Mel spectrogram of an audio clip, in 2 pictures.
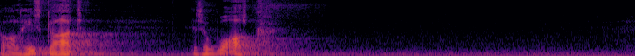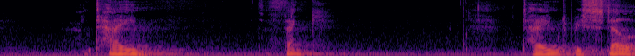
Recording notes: In this ancient sermon, preached at Templepatrick Reformed Church.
